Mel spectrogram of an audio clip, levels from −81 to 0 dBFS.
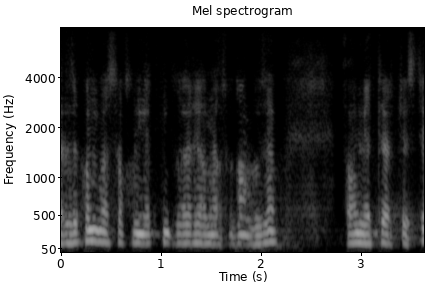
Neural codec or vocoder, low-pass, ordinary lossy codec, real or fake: codec, 16 kHz, 1 kbps, FreqCodec, smaller model; none; none; fake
